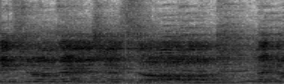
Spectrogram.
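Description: Two young girls singing a Christian hymn as a duet into a handheld microphone, holding sustained notes that shift in pitch as the melody moves.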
